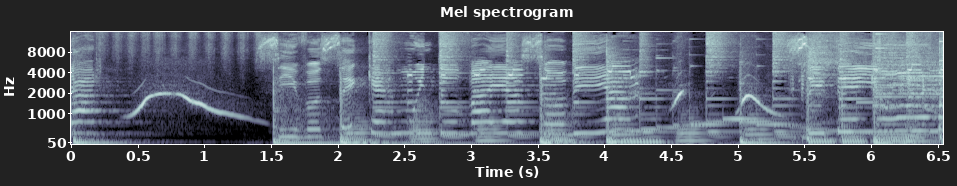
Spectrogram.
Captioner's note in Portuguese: Assobiando som; Assobiando som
